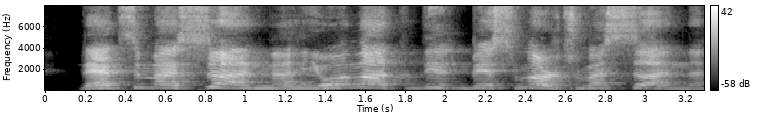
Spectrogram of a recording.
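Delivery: very high, loud, bad fake Italian accent. Acting out the other family's reply in a story, in a bad Italian accent. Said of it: "I can't do like an Italian accent".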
